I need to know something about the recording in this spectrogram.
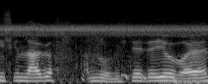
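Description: A young man talking, with a steady, high-pitched drone of insects underneath his voice.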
